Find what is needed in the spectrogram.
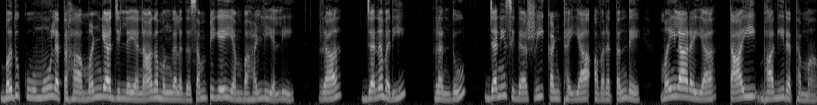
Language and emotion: Kannada, neutral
